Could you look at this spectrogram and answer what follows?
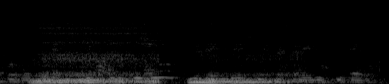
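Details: Sleeping golden retriever dog snoring: two long, loud, low rumbling breaths, each over a second.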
